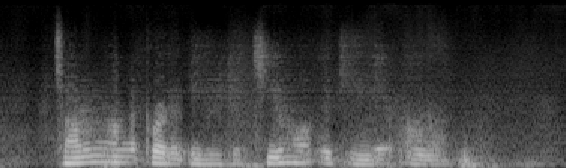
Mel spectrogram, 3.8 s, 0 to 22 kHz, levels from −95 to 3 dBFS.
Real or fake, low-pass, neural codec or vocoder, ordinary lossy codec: fake; 19.8 kHz; codec, 44.1 kHz, 0.9 kbps, DAC; none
